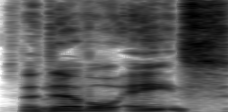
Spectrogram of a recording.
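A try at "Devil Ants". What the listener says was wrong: I think it's Aints. No, I think it's Ants. You said Aints.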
